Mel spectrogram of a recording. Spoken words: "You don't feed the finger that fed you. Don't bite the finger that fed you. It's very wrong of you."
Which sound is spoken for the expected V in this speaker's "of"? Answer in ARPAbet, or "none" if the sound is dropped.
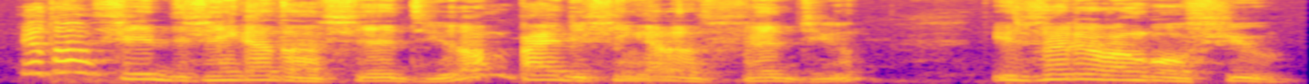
F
